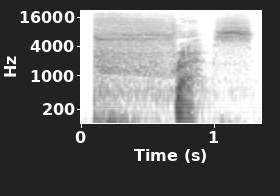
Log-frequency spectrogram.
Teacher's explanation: we aspirate the p a lot. So I sometimes write it like this.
